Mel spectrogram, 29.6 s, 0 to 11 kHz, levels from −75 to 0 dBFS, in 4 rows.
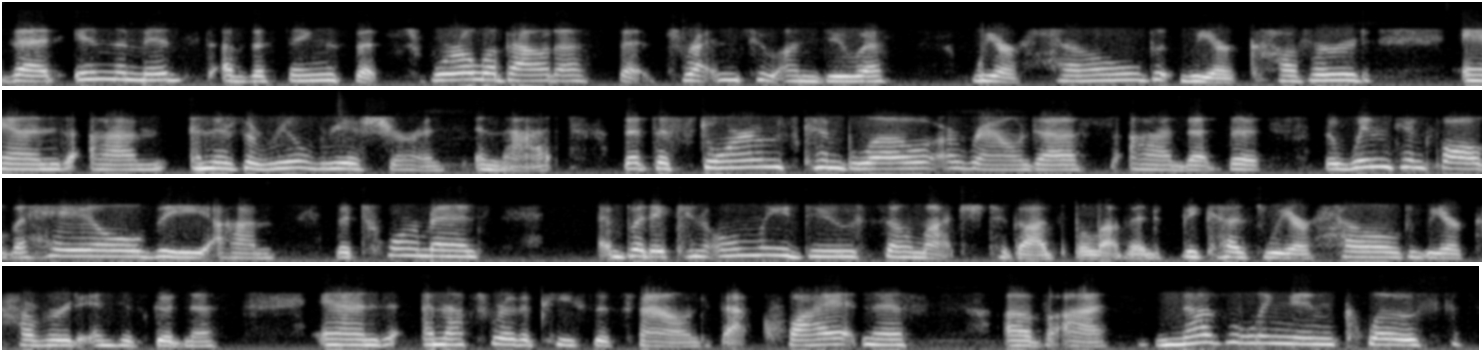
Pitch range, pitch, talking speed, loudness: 190-230 Hz, 215 Hz, 175 wpm, -14 LUFS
